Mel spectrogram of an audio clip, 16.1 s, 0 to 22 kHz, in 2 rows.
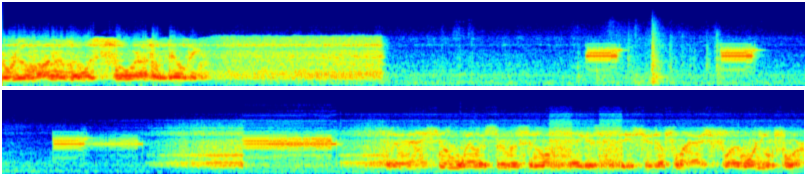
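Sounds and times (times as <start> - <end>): radio hiss: 0.0 - 3.9, 9.2 - 16.0
warbling data tones: 8.6 - 15.0.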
